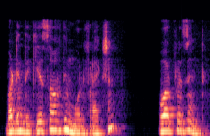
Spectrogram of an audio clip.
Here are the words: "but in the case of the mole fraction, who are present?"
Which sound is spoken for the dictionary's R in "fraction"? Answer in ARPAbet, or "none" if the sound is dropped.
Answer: R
